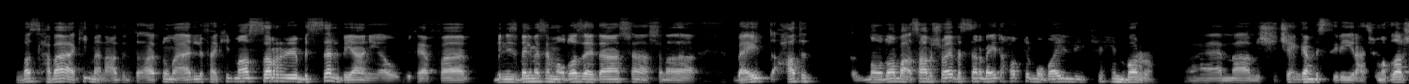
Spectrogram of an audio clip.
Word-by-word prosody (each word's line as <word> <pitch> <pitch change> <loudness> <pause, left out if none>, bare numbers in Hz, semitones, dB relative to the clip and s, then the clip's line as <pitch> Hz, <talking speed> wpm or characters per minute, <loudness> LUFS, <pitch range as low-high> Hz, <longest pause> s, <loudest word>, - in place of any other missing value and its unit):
باصحى - - -2
بقى - - +5
أكيد، - - -3
ما - - -1
أنا - - -7
عدد 105 0 -7
ساعات 105 +3 -2
نوم 125 - 0
أقل، 125 0 0
فأكيد 145 +4 -6
مأثّر 150 +1 +4
بالسلب 130 +4 +1
يعني 105 -3 0
أو 95 0 -5
بتاع، - - -5
فبالنسبة 110 +5 -1
لي 140 - +2
مثلًا 140 -1 +1
موضوع 120 +3 +4
زي 130 -2 +4
ده 120 +1 +4
عش 125 0 -4
عشان 110 -2 -3 0.7
بقيت 145 +7 +2
حاطط 135 +2 -2 0.4
الموضوع 110 +6 +2
بقى 140 -1 +2
صعب 140 -1 +2
شوية، 150 +4 +3
بس 135 -2 -5
أنا 140 - +2
بقيت 140 +1 +3
أحُط 155 +3 -6
الموبايل 130 -1 0
يتشحن 130 +2 -5
برّه 115 -3 +2 0.7
م 95 0 -3
مش 100 - -7
يتشحن 120 -2 -4
جنب 120 0 +4
السرير، 110 -3 -3
عشان - - -6
ما 100 - -1
أفضلش 115 +2 +3
125 Hz, 185 wpm, -24 LUFS, 110-140 Hz, 0.7 s, بقى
